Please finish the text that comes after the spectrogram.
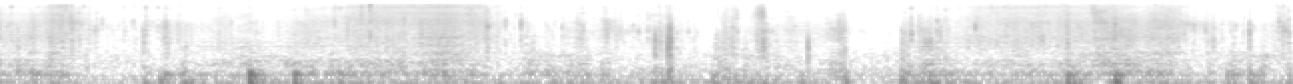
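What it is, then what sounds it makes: Clear plastic rain cover being crinkled. A thin, clear plastic rain cover is folded into a strip while palms and fingertips press and crinkle the sheet. The result is a steady, bright crinkling and rustling over a low rumble, with a few sharper crackles standing out.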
